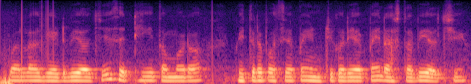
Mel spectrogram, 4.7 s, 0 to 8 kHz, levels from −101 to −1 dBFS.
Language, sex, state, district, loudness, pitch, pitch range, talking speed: Odia, male, Odisha, Khordha, -15 LUFS, 135 Hz, 130-140 Hz, 180 wpm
